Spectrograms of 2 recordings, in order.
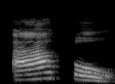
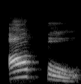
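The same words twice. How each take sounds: First: American pronunciation of "apple", long open first vowel; American English. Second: British pronunciation of "apple", shorter back first vowel; British English. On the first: Teacher models the correct word for parents, American English. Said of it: "esse é inglês americano". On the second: Teacher shows the alternative is also right, British English. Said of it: "é o britânico". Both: Shown as a demonstration.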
